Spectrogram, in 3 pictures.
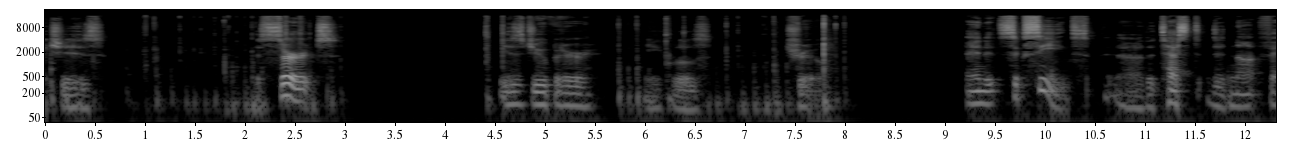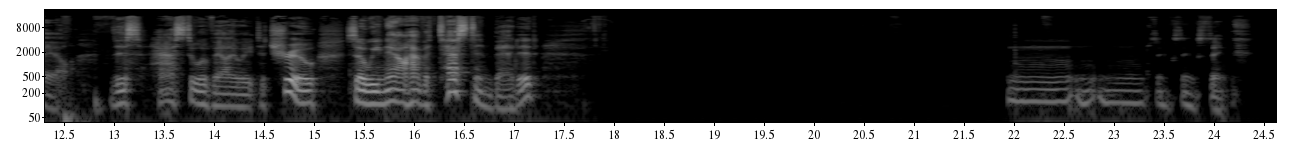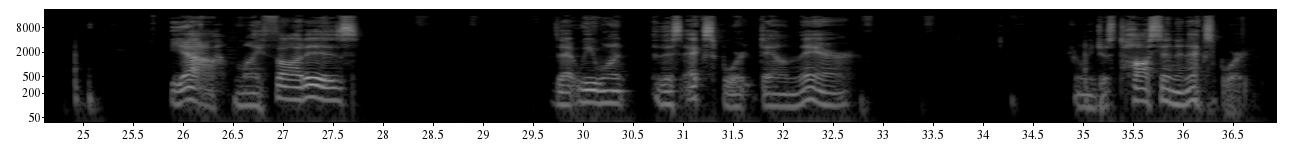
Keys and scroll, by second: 2.4 ctrl+v.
